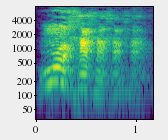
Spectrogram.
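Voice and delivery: low evil villain cackle; evil laugh. Acted. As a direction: cackle like a dark lord. Villain introduces himself.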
